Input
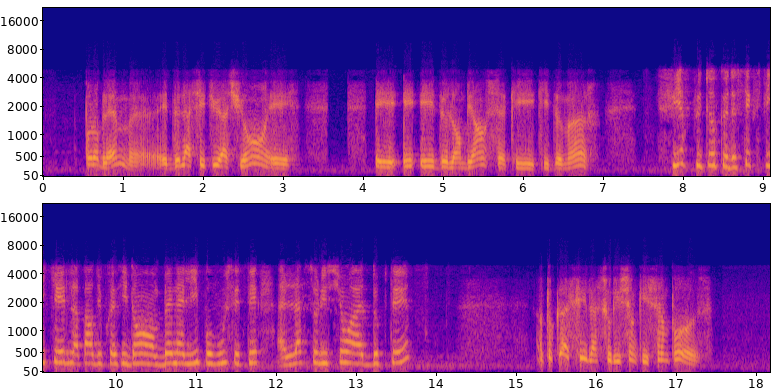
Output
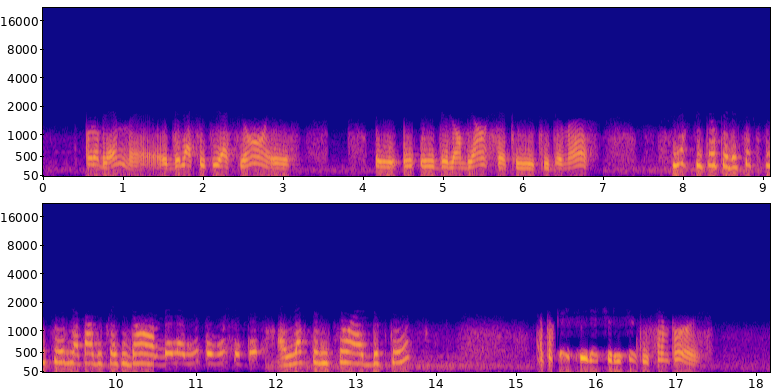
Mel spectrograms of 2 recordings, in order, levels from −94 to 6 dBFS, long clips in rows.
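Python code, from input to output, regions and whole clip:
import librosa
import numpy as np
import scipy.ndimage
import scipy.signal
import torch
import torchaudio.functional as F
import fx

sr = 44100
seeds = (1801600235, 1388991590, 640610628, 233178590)

y = fx.chain(x, sr, fx.savgol(points=65),
    fx.low_shelf(hz=370.0, db=-10.5),
    fx.band_widen(depth_pct=40), at=(6.4, 7.0))
y = fx.chain(y, sr, fx.highpass(hz=350.0, slope=12),
    fx.fixed_phaser(hz=940.0, stages=6), at=(10.46, 11.86))
y = fx.chain(y, sr, fx.cheby1_bandstop(low_hz=420.0, high_hz=1400.0, order=3),
    fx.comb(ms=2.4, depth=0.92),
    fx.band_widen(depth_pct=70), at=(15.48, 16.5))
y = scipy.signal.sosfilt(scipy.signal.butter(12, 1000.0, 'lowpass', fs=sr, output='sos'), y)
y = fx.low_shelf(y, sr, hz=86.0, db=9.5)
y = fx.rider(y, sr, range_db=10, speed_s=2.0)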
